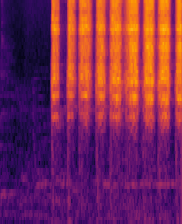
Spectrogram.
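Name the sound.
spinning prize wheel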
